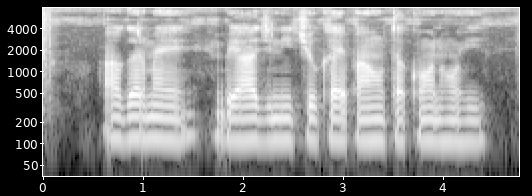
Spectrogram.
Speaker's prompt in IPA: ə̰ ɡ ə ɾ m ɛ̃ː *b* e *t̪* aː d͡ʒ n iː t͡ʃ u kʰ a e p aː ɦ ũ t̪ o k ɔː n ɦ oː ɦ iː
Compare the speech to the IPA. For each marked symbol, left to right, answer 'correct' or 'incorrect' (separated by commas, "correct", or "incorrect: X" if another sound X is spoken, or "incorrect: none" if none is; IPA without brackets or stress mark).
correct, incorrect: none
